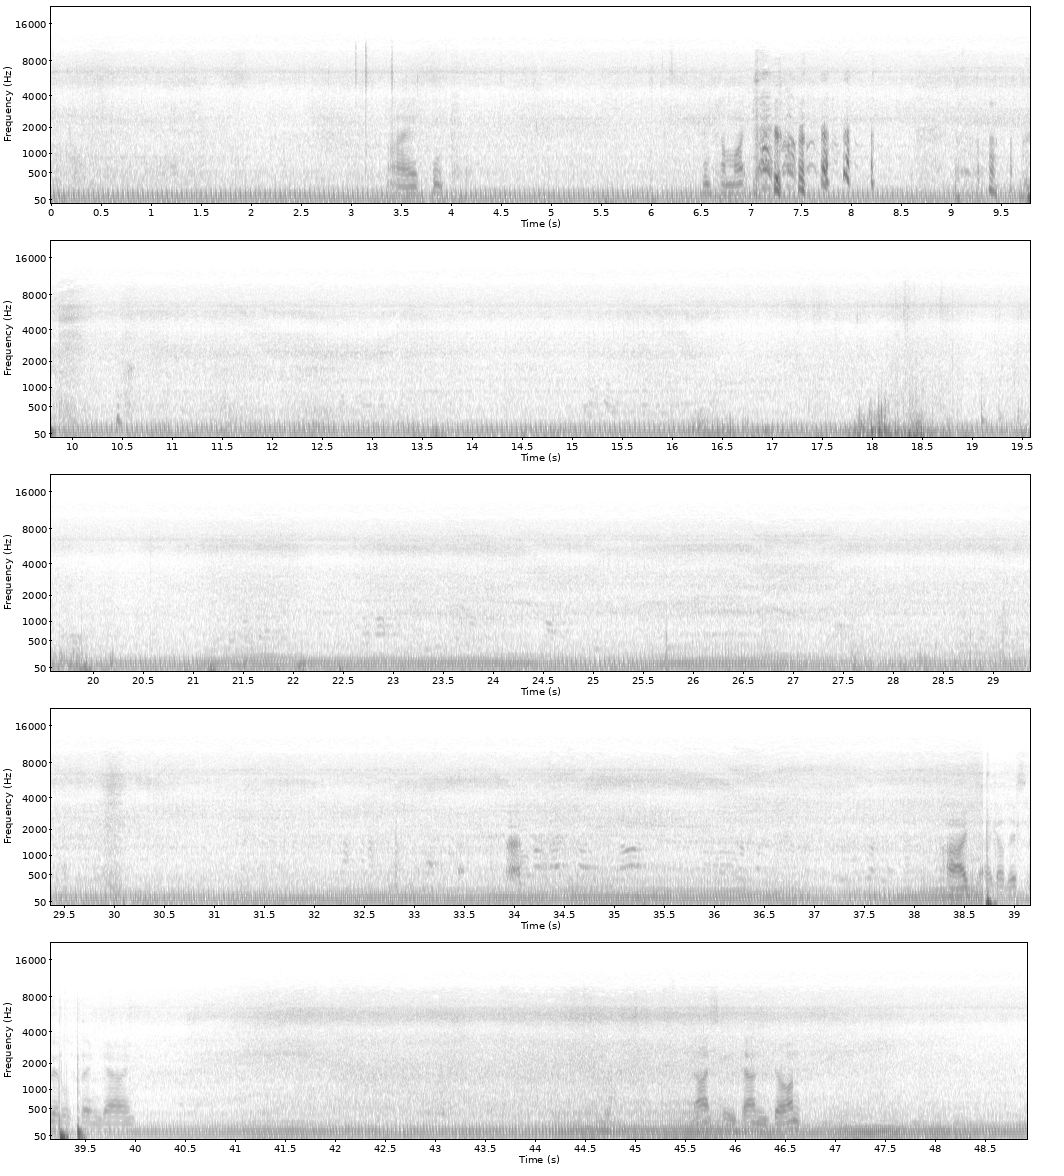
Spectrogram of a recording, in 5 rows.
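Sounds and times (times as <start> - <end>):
motorcycle engine idling: 0.0 - 48.9.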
